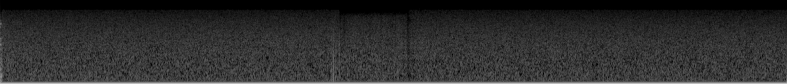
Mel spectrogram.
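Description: Loud, steady static hiss from a blank or broken-up stretch of analogue video tape, even from low to high with no tones in it. It cuts off abruptly at the end.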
